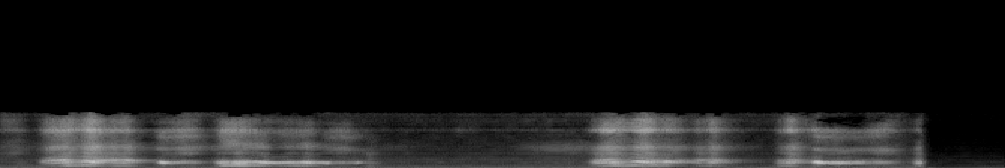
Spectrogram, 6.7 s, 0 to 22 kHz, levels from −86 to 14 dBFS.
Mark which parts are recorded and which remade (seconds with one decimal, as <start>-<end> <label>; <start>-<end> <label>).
0.0-6.7 remade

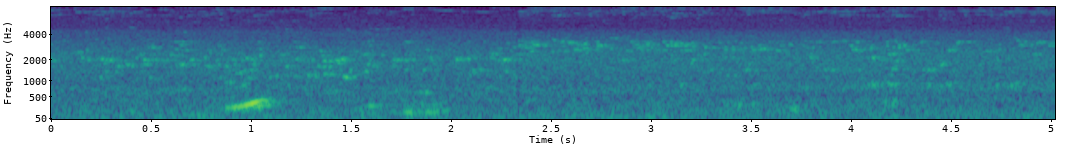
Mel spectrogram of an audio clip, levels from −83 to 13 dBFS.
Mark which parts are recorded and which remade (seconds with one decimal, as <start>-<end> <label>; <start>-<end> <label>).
0.0-1.4 recorded; 1.4-2.7 remade; 2.7-5.0 recorded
